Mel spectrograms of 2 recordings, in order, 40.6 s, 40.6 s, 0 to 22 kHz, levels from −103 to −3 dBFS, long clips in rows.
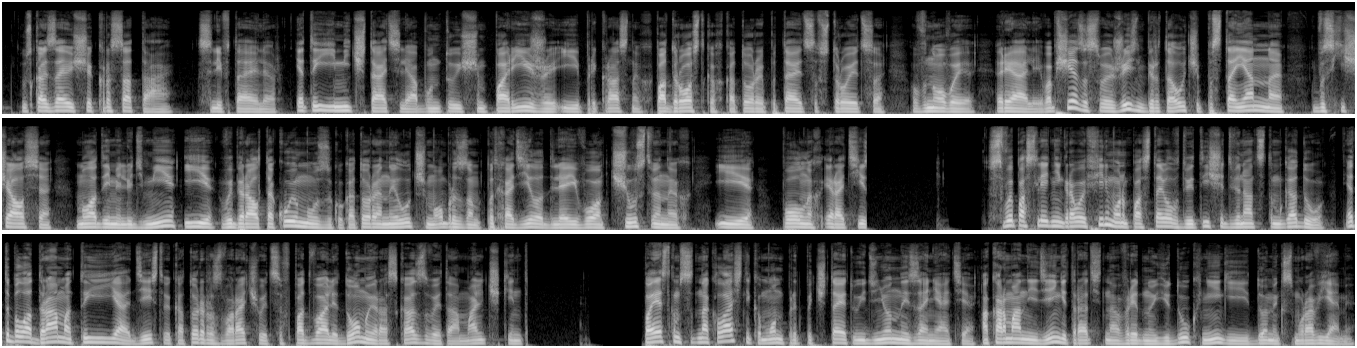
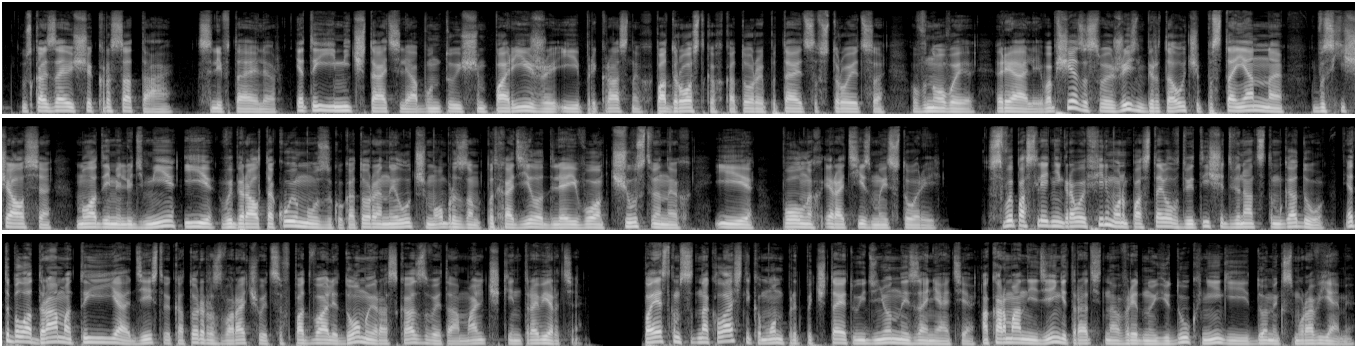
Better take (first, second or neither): second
